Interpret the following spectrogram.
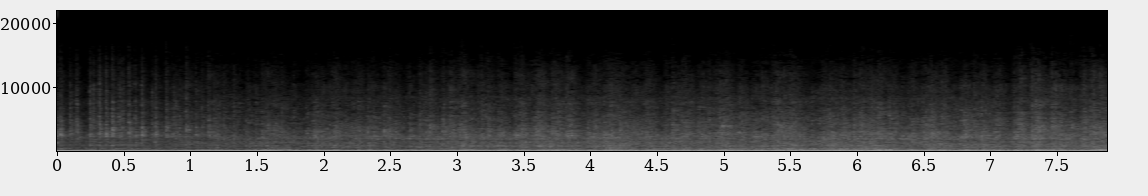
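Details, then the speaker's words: Camaro V8 just fired after installing new American Racing headers, X-pipe and Powermaster starter, run briefly; deep, steady, even exhaust rumble with no ticks or knocks, healthy idle. "So we just let it run for a couple seconds there."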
